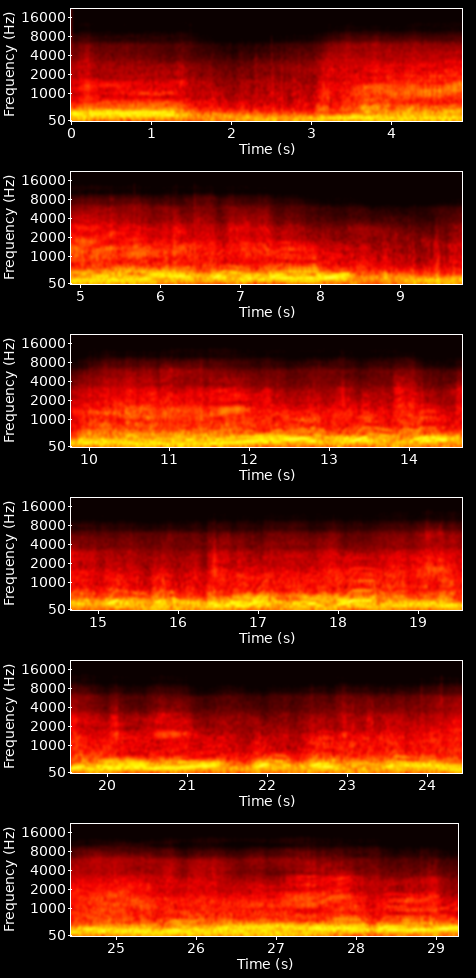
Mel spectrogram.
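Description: Motocross dirt bike engine under race throttle, its pitch climbing and falling over and over as the rider accelerates, shifts and backs off, with brief drops when the throttle closes about two seconds in and again around eight seconds.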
